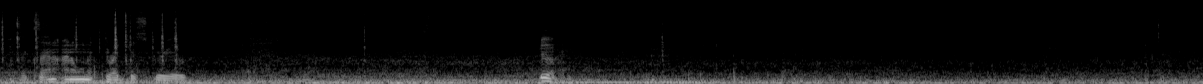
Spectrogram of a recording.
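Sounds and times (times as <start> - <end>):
low rumble inside car: 0.0 - 12.0.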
